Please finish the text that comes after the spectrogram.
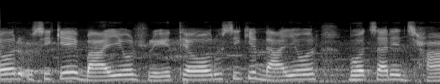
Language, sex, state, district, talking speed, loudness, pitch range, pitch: Hindi, female, Gujarat, Valsad, 190 wpm, -16 LUFS, 190-230 Hz, 215 Hz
